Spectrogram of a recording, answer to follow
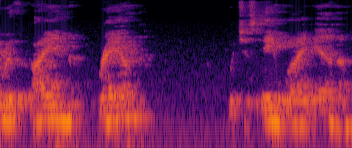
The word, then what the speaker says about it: Ayn: How many of you are familiar with Ayn Rand, which is A-Y-N? I'm not sure why she pronounces it Ayn, or did pronounce it.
